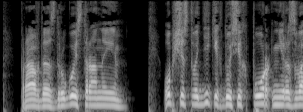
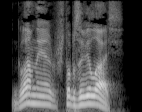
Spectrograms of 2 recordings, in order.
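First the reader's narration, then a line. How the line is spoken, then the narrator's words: Grumbling. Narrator (Russian): проворчала Ева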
